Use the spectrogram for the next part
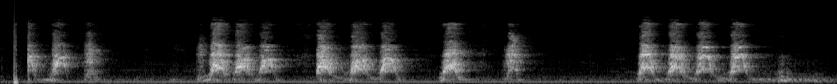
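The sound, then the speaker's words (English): A small dog barks in quick, sharp bursts of two to four yaps, pausing between each burst, with a steady low hum underneath and no talking. “If you want a small dog, this might be the one you want, Julia. And here's what it sounds like.”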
